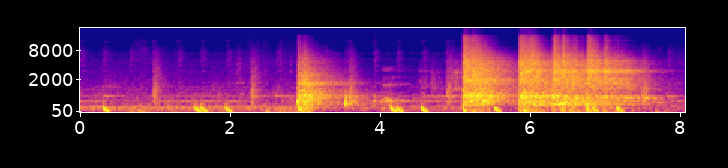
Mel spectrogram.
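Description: Loaded barbell with rubber bumper plates. There is a sudden loud clank with a rattling tail about three seconds in, then the bar is dropped from overhead about five seconds in: the plates crash onto the floor, hit again about a second later, and clatter as they settle.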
